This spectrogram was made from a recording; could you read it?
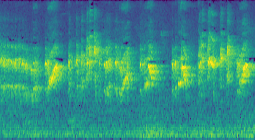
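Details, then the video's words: Red-whiskered bulbul singing: a run of slurred, warbled whistles that rise and fall, with short phrases repeating roughly every second over a low, steady background hum. "Chào mào"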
